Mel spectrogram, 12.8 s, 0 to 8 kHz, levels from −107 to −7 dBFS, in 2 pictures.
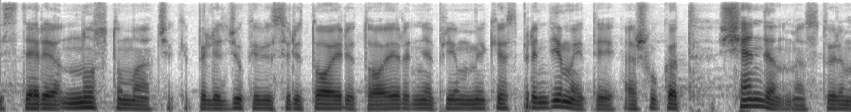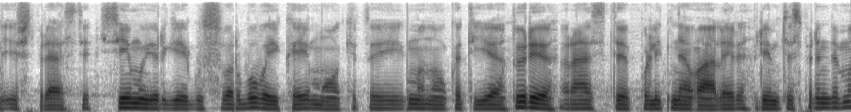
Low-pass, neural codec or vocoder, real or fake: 7.2 kHz; vocoder, 22.05 kHz, 80 mel bands, Vocos; fake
